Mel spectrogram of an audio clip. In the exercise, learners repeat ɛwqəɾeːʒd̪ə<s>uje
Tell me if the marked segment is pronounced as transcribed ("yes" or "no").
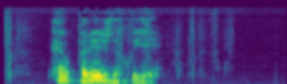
no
